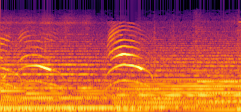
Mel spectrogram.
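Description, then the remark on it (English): Two high, rising-and-falling meows from kittens in a basket on a sofa, clear over a steady low background hum. “Also, there are some kittens and puppies in a basket on the warm sofa.”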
